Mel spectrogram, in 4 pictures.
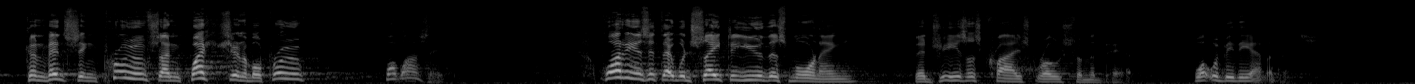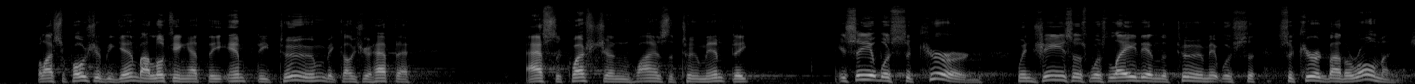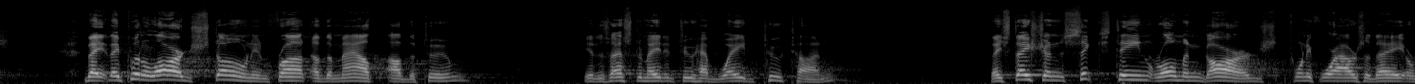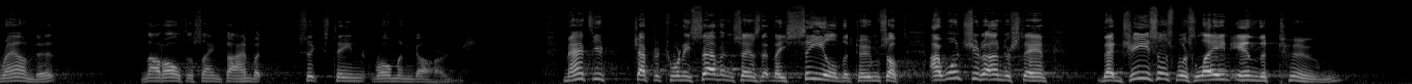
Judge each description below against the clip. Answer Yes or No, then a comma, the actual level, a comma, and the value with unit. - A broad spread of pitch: Yes, wide, 6.2 semitones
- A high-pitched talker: No, medium, 165 Hz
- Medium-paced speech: Yes, average, 145 wpm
